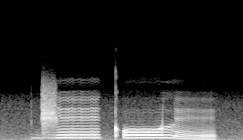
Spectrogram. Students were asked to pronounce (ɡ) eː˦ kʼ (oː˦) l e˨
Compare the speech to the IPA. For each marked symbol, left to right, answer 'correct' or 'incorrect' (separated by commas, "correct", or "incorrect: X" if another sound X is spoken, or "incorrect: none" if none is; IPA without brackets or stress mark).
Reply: incorrect: d͡ʒ, correct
